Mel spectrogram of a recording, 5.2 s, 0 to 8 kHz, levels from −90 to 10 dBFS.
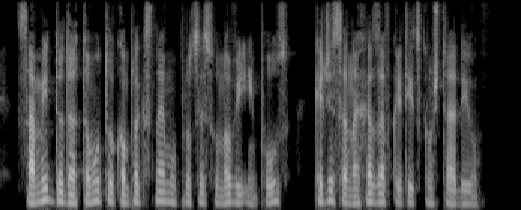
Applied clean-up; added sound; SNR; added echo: none; none; none; none.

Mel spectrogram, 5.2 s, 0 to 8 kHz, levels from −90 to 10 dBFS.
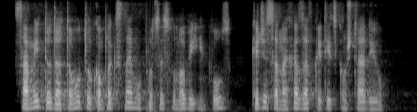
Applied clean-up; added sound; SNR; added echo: neural mask model DeepFilterNet 3.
